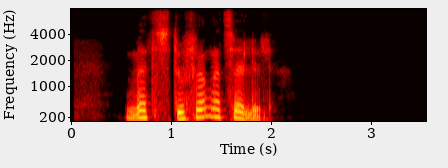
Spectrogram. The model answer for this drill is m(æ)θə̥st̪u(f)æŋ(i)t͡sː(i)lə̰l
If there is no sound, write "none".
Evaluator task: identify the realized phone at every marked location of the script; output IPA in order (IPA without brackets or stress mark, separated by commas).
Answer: æ, f, æ, æ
